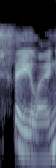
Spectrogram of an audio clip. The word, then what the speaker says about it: Fehling: my name is failing and it is failing pronounced like failing a test I always like to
